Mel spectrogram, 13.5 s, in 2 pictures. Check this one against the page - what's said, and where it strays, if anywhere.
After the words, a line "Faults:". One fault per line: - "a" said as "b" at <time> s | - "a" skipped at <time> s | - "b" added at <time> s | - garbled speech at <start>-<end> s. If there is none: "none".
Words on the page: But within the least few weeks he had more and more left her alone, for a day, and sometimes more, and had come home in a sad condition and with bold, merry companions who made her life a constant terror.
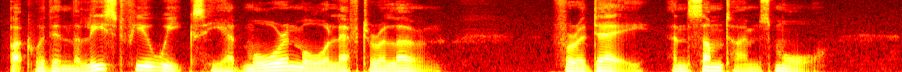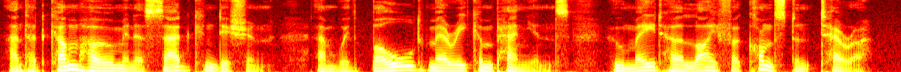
But within the least few weeks he had more and more left her alone, for a day, and sometimes more, and had come home in a sad condition and with bold, merry companions who made her life a constant terror.
Faults:
none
